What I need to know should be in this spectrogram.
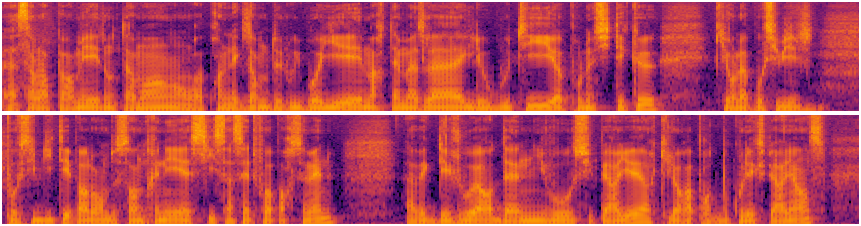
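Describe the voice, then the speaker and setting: A man talks at a fairly quick pace with a fairly low pitch and a dark, mellow tone. His loudness stays very even and his intonation monotone and flat. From France, Dordogne (Sarlat); Dordogne, France. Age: 30s. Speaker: rugby coach. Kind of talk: casual interview. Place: studio. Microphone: studio mic.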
